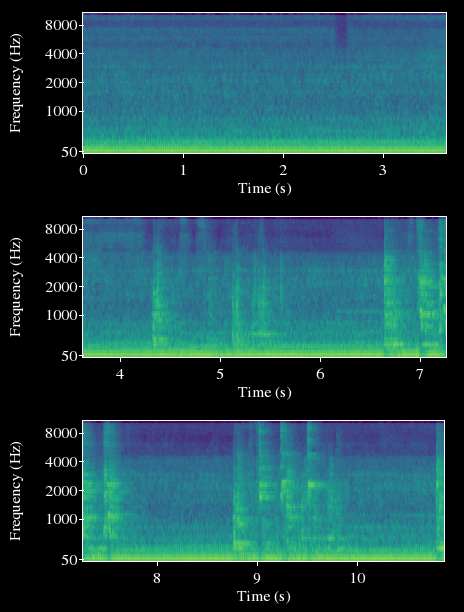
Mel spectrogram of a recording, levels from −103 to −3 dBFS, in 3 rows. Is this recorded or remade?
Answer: recorded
